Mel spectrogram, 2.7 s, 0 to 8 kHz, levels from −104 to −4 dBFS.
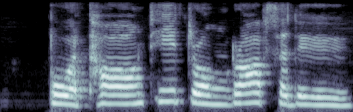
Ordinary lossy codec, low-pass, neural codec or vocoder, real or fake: none; 7.2 kHz; none; real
